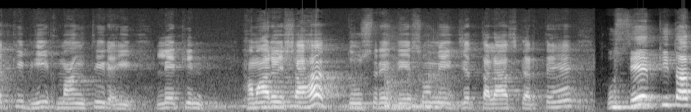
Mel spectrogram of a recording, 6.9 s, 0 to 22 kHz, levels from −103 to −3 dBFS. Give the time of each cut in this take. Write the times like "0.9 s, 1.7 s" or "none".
5.9 s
